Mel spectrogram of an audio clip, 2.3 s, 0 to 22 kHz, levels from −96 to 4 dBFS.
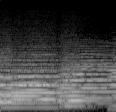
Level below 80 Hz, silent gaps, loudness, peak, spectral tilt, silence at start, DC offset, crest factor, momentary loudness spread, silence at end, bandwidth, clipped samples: -70 dBFS; none; -29 LUFS; -16 dBFS; -7 dB/octave; 0 s; under 0.1%; 12 dB; 7 LU; 0 s; 9 kHz; under 0.1%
